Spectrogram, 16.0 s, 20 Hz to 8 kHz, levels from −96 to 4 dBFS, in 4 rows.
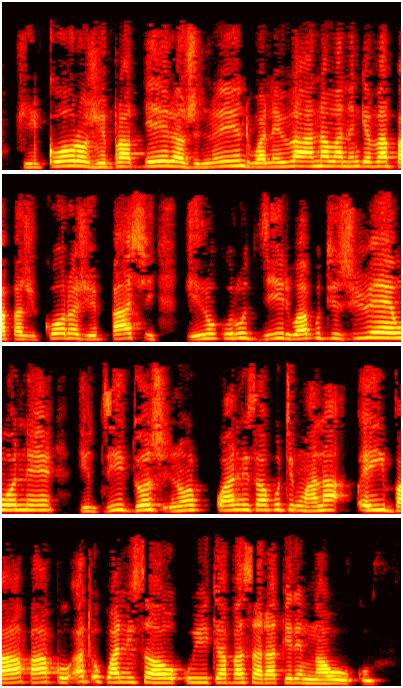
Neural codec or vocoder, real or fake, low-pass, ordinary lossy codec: codec, 24 kHz, 0.9 kbps, WavTokenizer, medium speech release version 2; fake; 7.2 kHz; MP3, 32 kbps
